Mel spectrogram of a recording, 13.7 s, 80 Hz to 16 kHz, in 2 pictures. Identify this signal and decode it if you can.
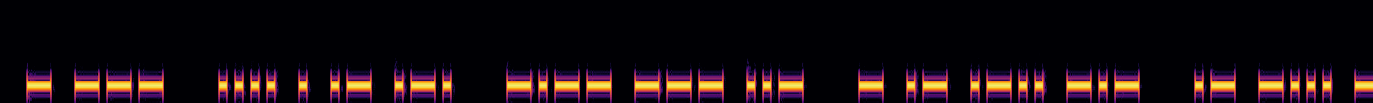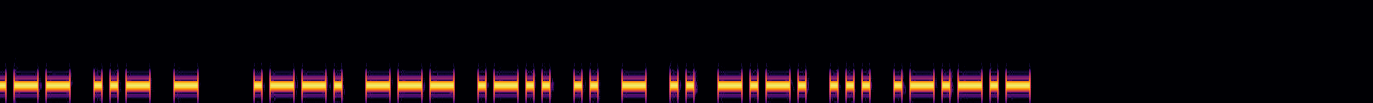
Morse code, heard as a keyed tone, about 32 wpm, 700 Hz. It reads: TO HEAR YOU TALK ABOUT POLITICS.
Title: Sentences from Top 1000 Words - Review Part 6 - 30wpm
